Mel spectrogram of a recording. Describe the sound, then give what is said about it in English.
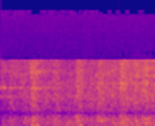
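Train cars rumble and clatter along the rails in a steady, loud roar, with a repeating clickety-clack rhythm roughly every half second. No voices are heard. “An old baggage car, huh?”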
